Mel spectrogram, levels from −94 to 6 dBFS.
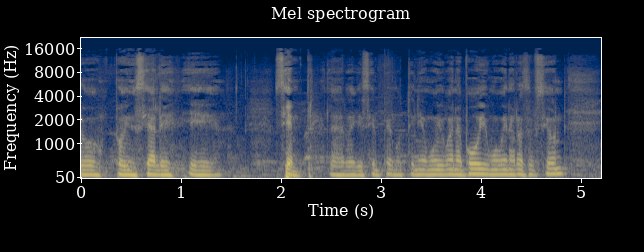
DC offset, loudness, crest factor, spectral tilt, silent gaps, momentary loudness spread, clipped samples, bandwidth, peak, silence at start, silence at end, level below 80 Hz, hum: under 0.1%; -22 LUFS; 20 dB; -7 dB/octave; none; 8 LU; under 0.1%; 14.5 kHz; -2 dBFS; 0 s; 0 s; -38 dBFS; none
